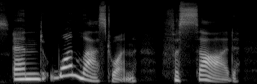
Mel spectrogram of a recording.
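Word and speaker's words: façade: That little tail is called a sadilla. And it tells you the C makes an S sound. The stress is on the second syllable. We say facade.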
